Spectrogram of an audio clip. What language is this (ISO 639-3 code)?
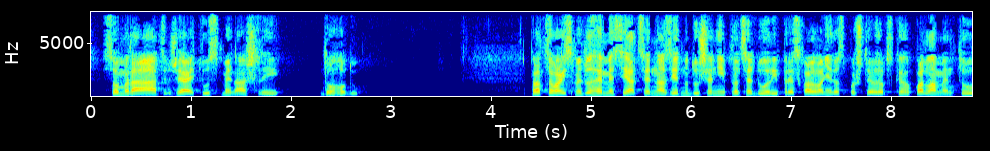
slk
